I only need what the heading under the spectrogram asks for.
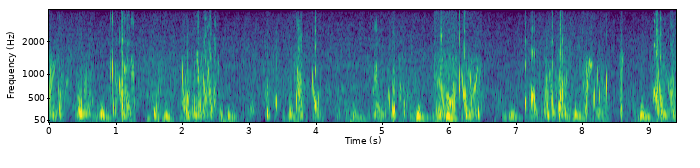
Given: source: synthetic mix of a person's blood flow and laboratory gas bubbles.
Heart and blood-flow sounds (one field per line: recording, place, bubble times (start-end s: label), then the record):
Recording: Doppler ultrasound of blood flow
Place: precordium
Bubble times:
0.00-0.30 s: bubbles
0.39-0.66 s: bubbles
0.88-1.29 s: bubbles
1.52-1.67 s: bubbles
1.96-2.55 s: bubbles
3.23-3.33 s: bubbles
3.35-3.45 s: bubbles
3.58-3.83 s: bubbles
3.91-4.07 s: bubbles
4.84-5.39 s: bubbles
5.77-6.49 s: bubbles
7.12-7.32 s: bubbles
7.38-7.84 s: bubbles
8.00-8.42 s: bubbles
8.54-8.62 s: bubbles
9.03-9.42 s: bubbles
From the record:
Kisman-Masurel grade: 243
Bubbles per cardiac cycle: several, 3 to 8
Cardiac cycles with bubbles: 100%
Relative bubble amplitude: loud (0.450 to 0.775)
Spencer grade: 3 (all of the cardiac periods contain showers or single bubble signals, but not dominating or overriding the cardiac motion signals)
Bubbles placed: only in the low amplitude regions of the cardiac cycle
